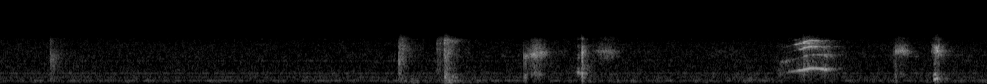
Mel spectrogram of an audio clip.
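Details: A large tabby cat indoors, hunting a moth. Short, soft chirping meows and chatters come in scattered bursts, with one louder, wavering meow near the end. The room is otherwise quiet.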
